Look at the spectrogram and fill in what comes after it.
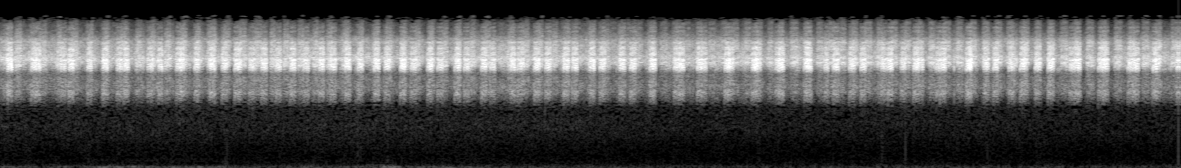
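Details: Singing cicadas of a Greek pine forest at midsummer: an intense high-frequency hiss-like buzz sustained for the whole stretch, finely pulsed and rapid, with a constant level and no other sounds.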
